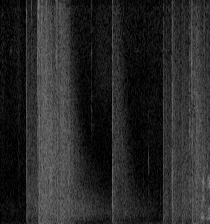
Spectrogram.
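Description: Musket volleys from a Civil War battle video game sound as three separate sharp cracks, each one trailing off into a rolling echo, heard from a middle distance with no talk over them.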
